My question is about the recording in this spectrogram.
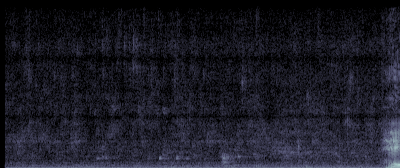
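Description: Reef aquarium's water circulation: running, trickling water over a steady low hum from its pumps.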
